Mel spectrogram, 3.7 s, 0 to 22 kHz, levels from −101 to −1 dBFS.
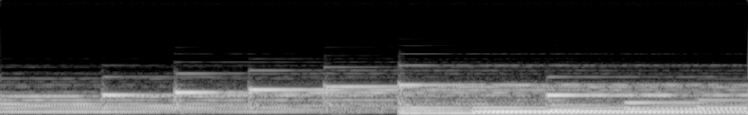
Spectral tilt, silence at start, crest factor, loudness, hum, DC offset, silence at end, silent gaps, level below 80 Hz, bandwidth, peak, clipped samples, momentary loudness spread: -16 dB/octave; 0 s; 14 dB; -21 LUFS; none; under 0.1%; 0 s; none; -38 dBFS; 2.2 kHz; -6 dBFS; under 0.1%; 9 LU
